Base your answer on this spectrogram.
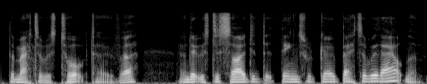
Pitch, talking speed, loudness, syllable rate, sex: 110 Hz, 225 wpm, -18 LUFS, 6.2 syllables/s, male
